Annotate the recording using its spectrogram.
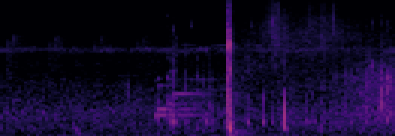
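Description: A golf club splashes a ball out of sand.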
